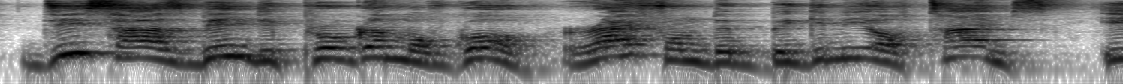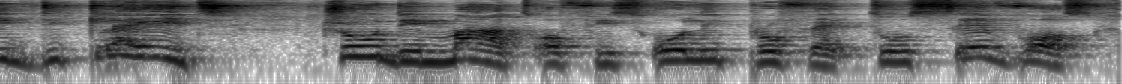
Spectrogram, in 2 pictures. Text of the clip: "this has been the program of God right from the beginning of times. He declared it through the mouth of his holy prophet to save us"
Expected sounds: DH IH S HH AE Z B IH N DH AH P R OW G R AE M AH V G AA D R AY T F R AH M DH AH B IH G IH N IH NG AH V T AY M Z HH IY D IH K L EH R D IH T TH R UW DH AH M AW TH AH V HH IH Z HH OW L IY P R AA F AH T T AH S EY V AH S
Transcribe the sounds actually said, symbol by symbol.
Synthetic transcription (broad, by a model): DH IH S HH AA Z B IH N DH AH P R OW G R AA M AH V G AA D R AY T F R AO M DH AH B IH G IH N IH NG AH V T AY M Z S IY D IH K L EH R IH T T R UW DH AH M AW T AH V HH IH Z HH OW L IY P R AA F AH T T AH S EY V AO S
